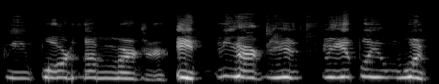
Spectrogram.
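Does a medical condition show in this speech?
Yes: physical speech impairment.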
